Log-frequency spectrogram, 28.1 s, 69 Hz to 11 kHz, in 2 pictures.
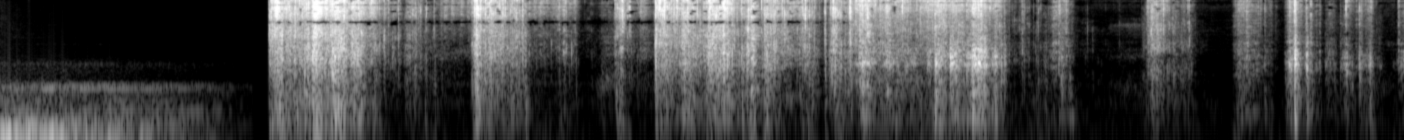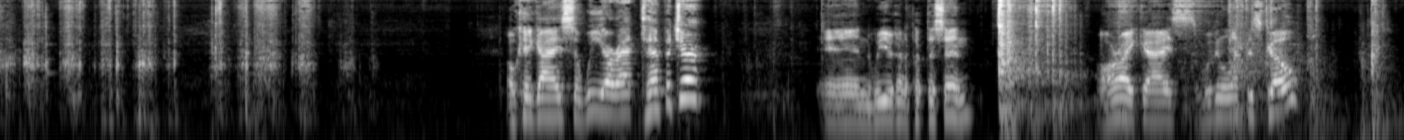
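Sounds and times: plastic bag crinkling: 0:02.7 - 0:17.1.

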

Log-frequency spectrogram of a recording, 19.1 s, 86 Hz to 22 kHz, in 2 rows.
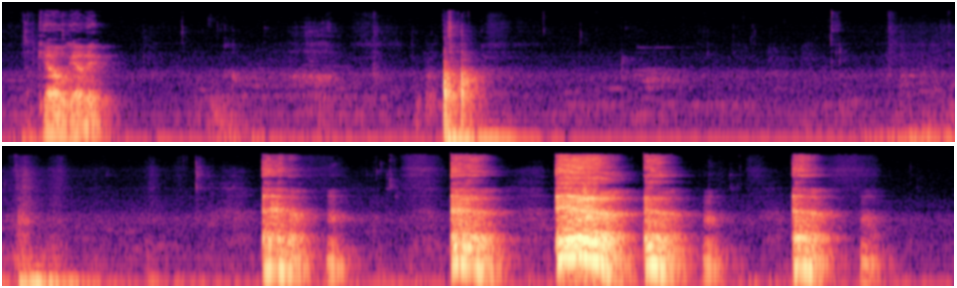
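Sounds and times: man coughing in rough bursts: 0:12.2 - 0:13.0, 0:14.0 - 0:16.8, 0:17.4 - 0:18.3
man clearing his throat: 0:12.2 - 0:13.1, 0:14.0 - 0:16.8, 0:17.4 - 0:18.4.

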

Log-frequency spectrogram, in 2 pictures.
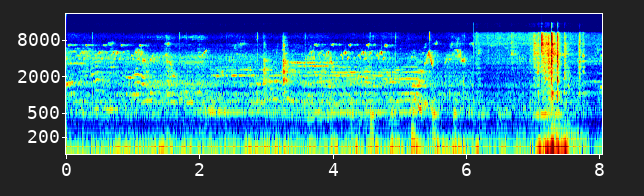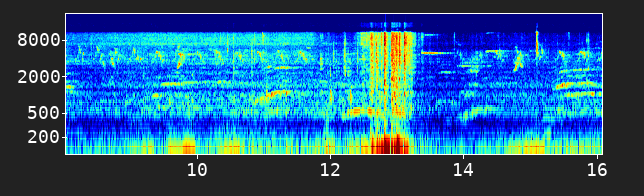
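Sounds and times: high bird chirps: 0:00.0 - 0:12.6.

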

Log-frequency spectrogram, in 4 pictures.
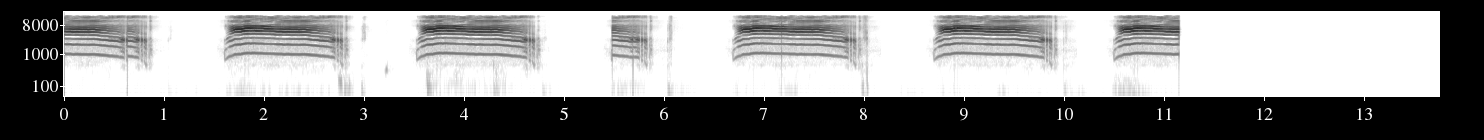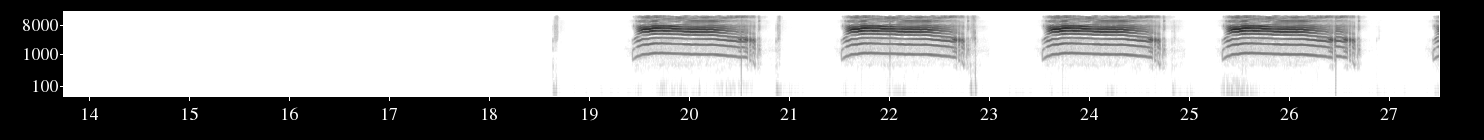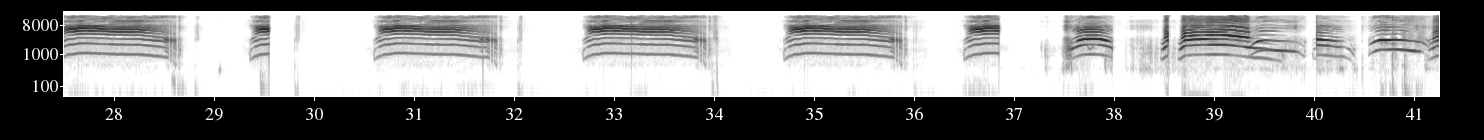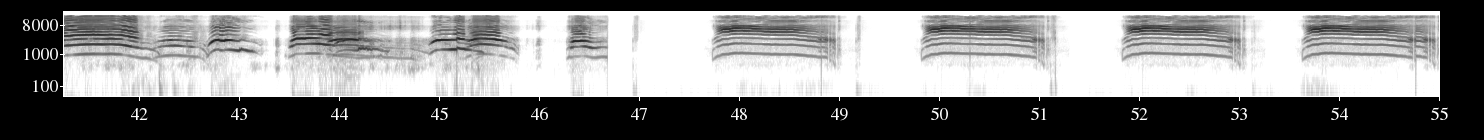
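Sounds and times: kitten meowing: 0:00.0 - 0:00.9, 0:01.6 - 0:02.8, 0:03.6 - 0:04.8, 0:05.5 - 0:05.9, 0:06.7 - 0:08.0, 0:08.7 - 0:09.9, 0:10.5 - 0:11.2, 0:19.4 - 0:20.7, 0:25.4 - 0:26.7, 0:29.4 - 0:29.6, 0:30.6 - 0:31.8, 0:32.7 - 0:34.0, 0:34.7 - 0:35.9, 0:36.5 - 0:46.7, 0:47.8 - 0:49.0, 0:49.8 - 0:51.2, 0:51.8 - 0:53.1, 0:53.7 - 0:55.0.

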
